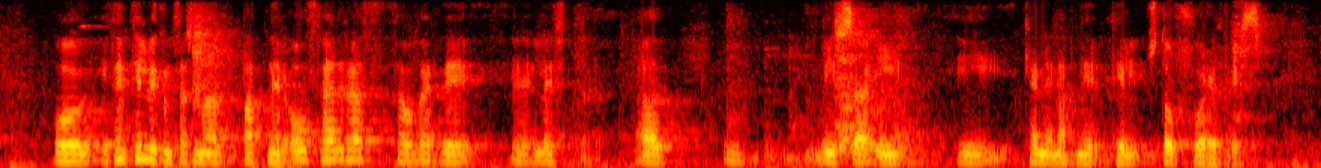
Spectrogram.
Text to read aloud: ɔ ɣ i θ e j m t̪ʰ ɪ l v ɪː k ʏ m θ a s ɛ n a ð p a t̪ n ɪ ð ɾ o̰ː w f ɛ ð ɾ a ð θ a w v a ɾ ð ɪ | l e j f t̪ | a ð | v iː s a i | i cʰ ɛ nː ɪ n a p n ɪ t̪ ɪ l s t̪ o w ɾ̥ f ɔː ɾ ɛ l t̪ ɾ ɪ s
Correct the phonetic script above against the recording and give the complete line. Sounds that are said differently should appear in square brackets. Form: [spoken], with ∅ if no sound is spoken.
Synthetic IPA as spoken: ɔ ɣ i θ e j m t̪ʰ ɪ l v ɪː k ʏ m θ a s ɛ [m] a ð p a t̪ n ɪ [∅] ɾ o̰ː w f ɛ ð ɾ a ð θ a w v [ɛ] ɾ ð ɪ | l e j f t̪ | a ð | v iː s a i | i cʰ ɛ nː ɪ n a p n ɪ [t̪ʰ] ɪ l s t̪ o w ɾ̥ f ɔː ɾ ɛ l t̪ ɾ ɪ s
